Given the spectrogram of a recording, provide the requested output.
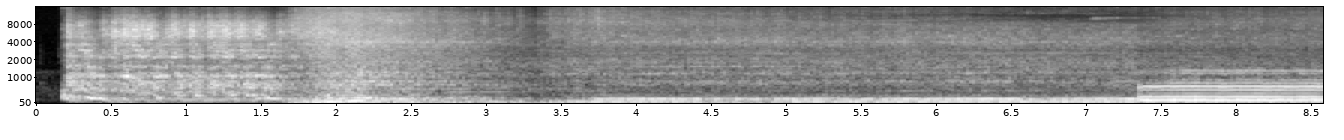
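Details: Jaguar XJ6 daily driver with a bad oil leak, started after an oil change: catches after a short crank and settles into a steady, even idle with no knocks or ticks; oil pressure builds, no leaks.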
